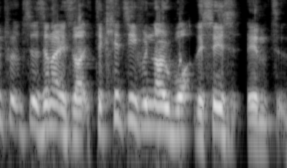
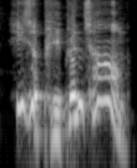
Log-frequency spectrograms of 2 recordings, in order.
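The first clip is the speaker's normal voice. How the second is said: high, drawn-out film quote; slow high-pitched announcement of a scandal; mock discovery; 9 semitones higher, slower than usual. Quoting Marty spotting George, mock-shocked discovery.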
